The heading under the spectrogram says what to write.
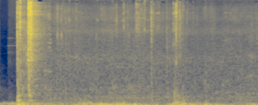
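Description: A front door opens with a sharp clunk and shuts again about two seconds later with a second solid thud, over a low, steady background rumble.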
